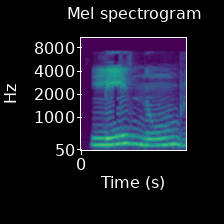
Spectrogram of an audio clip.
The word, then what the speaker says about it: les nombres: I told you before also that in French, generally the last letter of the word is not pronounced. So in case of les, the last letter of the word S is not pronounced. And in this word nombre, the last letter of the word S is not pronounced. So we pronounce it as les nombres.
